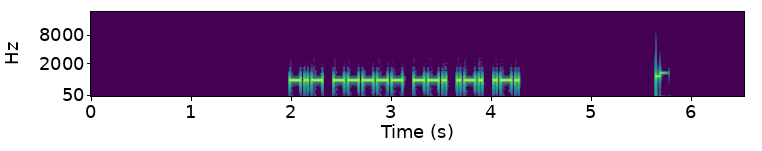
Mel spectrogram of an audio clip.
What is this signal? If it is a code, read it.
Morse code, heard as a keyed tone, about 32 wpm, 700 Hz. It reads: K0GRR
